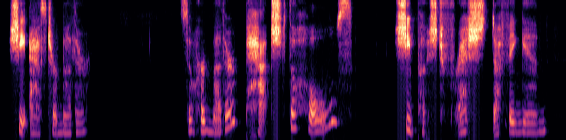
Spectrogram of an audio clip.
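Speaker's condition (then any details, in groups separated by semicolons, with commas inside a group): No condition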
